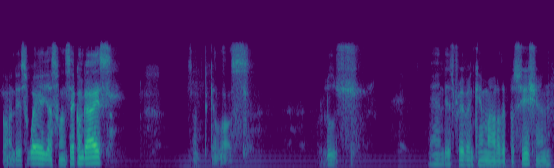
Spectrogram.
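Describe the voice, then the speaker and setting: Expressive and gravelly, this fairly low, slightly bright male voice takes things slowly and pauses often. He's a native Spanish speaker from Costa Rica with a Costa Rican accent, casually muttering to himself during a hands-on electronics repair at an indoor bench. An action camera mic captured it, leaving the audio dull and lo-fi.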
